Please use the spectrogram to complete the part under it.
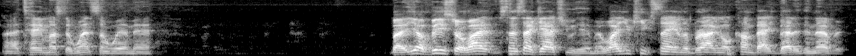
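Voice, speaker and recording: A man's voice: mid-range voice, animated, normal speed, long pauses, a bit bright. Slangy, bantering man hosting a sports stream. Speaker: livestream sports host. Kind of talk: casual live sports chat and commentary.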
